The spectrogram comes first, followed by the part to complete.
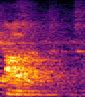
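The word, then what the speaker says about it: hour: अब इसको कुछ लोग आवर पढ़ते हैं, कुछ लोग हावर पढ़ते हैं, बट इसका सही प्रोनाउंसिएशन क्या है? आर।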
